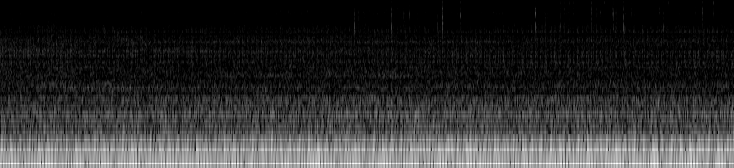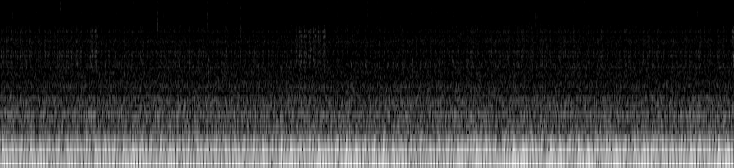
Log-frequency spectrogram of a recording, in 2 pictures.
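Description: Jeep Wrangler engine idling steadily while the vehicle stands still, a low, even rumble.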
